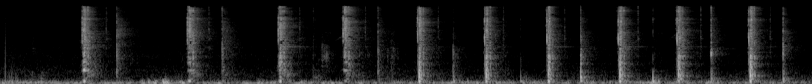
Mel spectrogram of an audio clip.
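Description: A paintball marker fired repeatedly at a target: a string of about a dozen sharp shots at uneven intervals, roughly one to two a second, starting just under a second in.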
